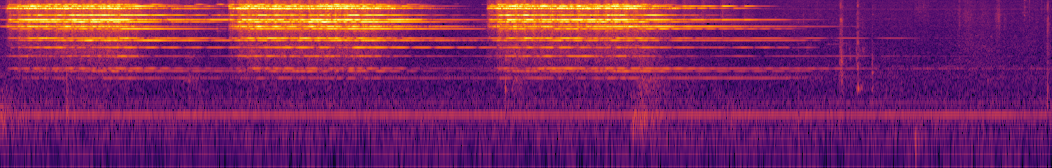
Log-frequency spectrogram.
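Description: Altar bells rung three times, about three seconds apart, each ring a shimmering cluster of high bell tones that fades away, the last dying out about ten seconds in. They mark the elevation of the consecrated host at Mass.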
